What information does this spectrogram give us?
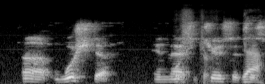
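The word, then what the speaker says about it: Worcester: It's like uh Wooa in Massachusetts is spelled Warchester. Yeah. If you heard that, you would spell it a certain way. But when you say Warchester, no wor.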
